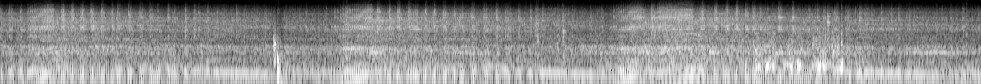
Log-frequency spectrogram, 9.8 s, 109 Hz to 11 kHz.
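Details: 1985 Honda Vision two-stroke scooter, previously flooded, top end drained by tipping the bike over; it catches and runs, its buzzy note rising and falling with repeated throttle blips, starting and running normally.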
